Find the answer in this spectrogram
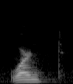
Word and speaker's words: weren't: If I weren't, if I weren't, una sola sílaba, weren't, no se dice weren't. If I weren't, rima con el pasado o el participio de quemar, burnt.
